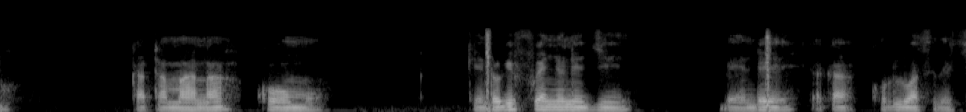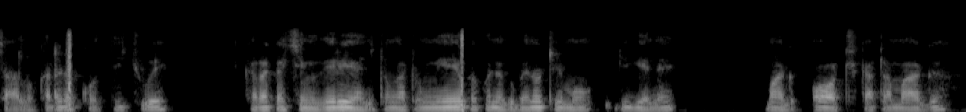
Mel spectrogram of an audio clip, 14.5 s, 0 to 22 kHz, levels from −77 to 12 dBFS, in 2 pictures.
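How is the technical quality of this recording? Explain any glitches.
The recording has two recurring faults: patches of synthetic comfort noise in the pauses and four short, loud digital bursts. The clear, light coding of the wideband phone codec is audible throughout.

AMR comfort noise appears at 0.17–0.97 s (just before "kata mana komo"), 2.65–3.13 s (just after it), 3.17–3.49, 4.91–5.39, 8.67–8.99, 9.03–9.07, 12.47–12.97 and 13.25–13.33 s. The phone stopped sending speech frames, so the receiver generated smooth, steady noise that switches abruptly in and out.

Uninitialised buffer bursts occur at 3.65, 5.75, 7.76 and 10.70 s (the last just before "kaka onego bed"). Leftover memory was played as audio, producing a harsh burst of about 10.7 ms, which fits a 512-sample buffer.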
